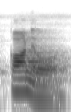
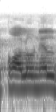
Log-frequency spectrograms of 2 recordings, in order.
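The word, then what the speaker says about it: colonel: এটা actually কর্নেল, কর্নেল। ওকে, কর্নেল। আমরা এটাকে কলোনেল বলবো না, কলোনেল নয় এটা।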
